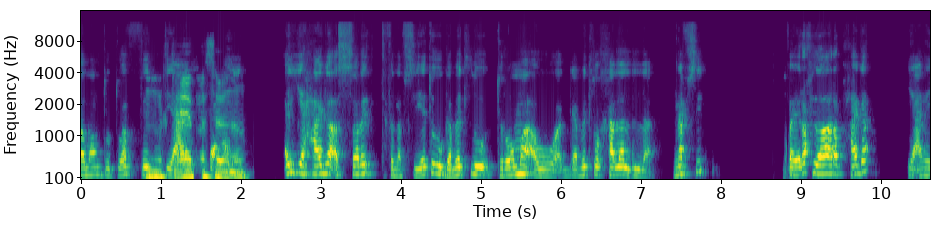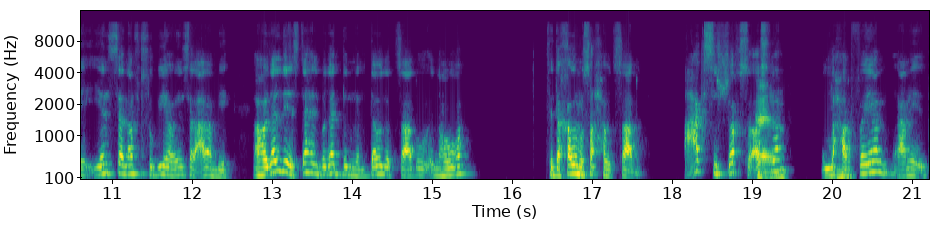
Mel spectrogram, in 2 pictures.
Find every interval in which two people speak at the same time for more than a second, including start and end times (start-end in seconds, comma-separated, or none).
0.8-2.1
